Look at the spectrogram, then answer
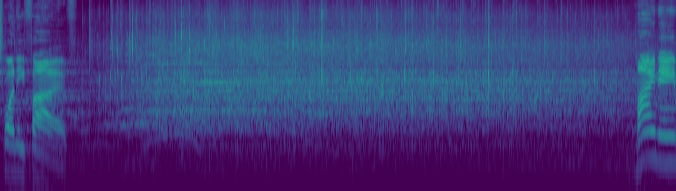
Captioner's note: applause, cheering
